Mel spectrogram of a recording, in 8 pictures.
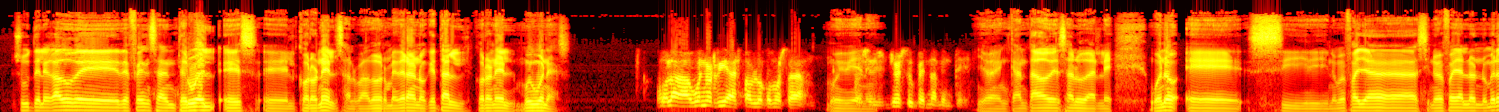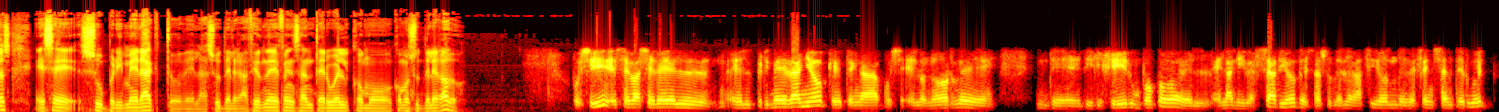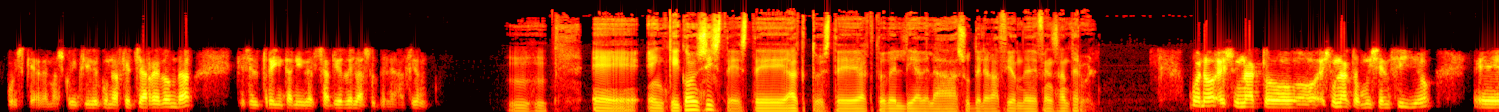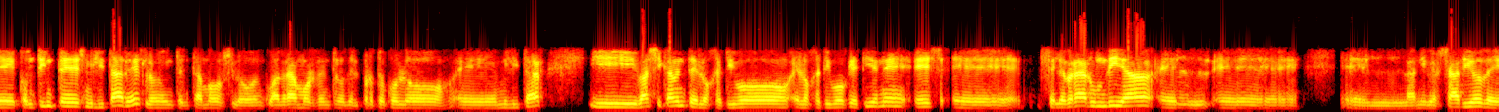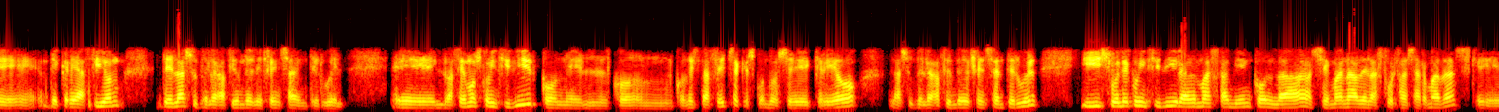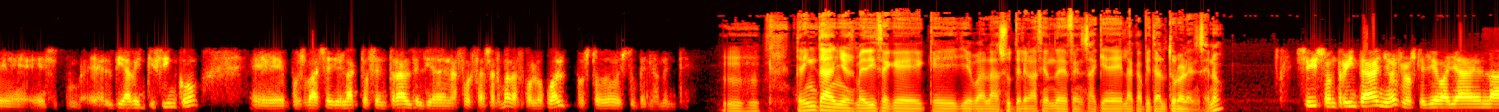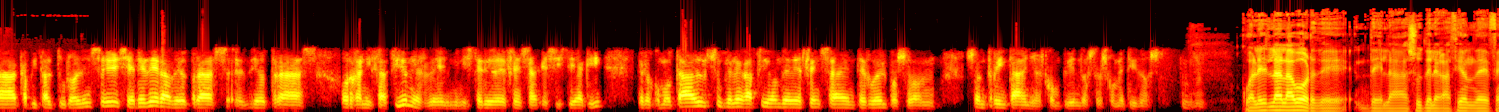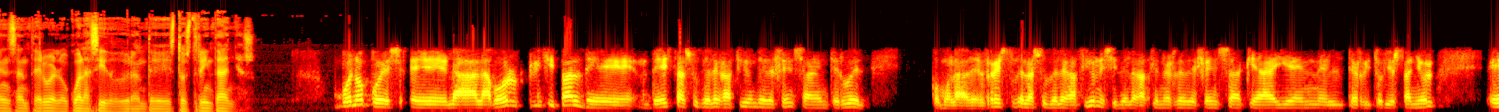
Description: Entrevista al coronel Salvador Medrano, subdelegado de Defensa en Teruel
